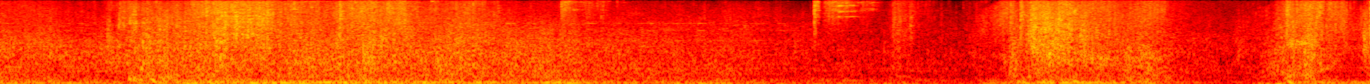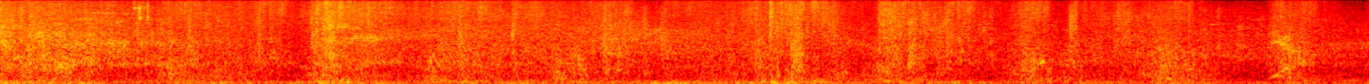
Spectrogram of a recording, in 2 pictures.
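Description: Fiery explosions boom and crackle in a game.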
